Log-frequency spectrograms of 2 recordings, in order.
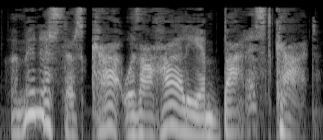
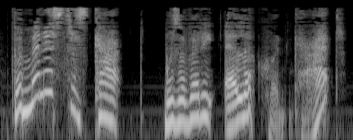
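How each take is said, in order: First: Lightly voiced male character, understated; a hint of a bashful man; man's game reply. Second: Higher, careful woman's voice; tactful, higher-pitched game turn; delicate. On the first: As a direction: answer her turn in a modest man's voice. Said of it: "he said". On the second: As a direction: venture it delicately, testing the ground. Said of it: "she said delicately". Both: A narrator's reading.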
